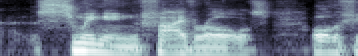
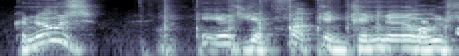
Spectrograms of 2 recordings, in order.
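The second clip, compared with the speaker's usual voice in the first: much higher, louder, slow Brooklyn punchline; defiant Brooklyn accent; 9 semitones higher, 6 dB louder, slower than usual. Retold or imitated. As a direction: spit out the punchline like a tough New Yorker. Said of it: "the guy from Brooklyn goes".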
